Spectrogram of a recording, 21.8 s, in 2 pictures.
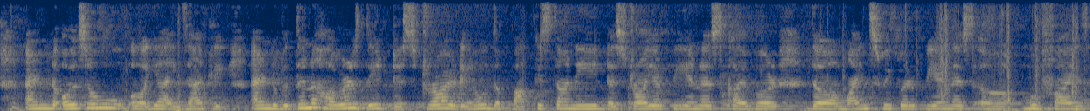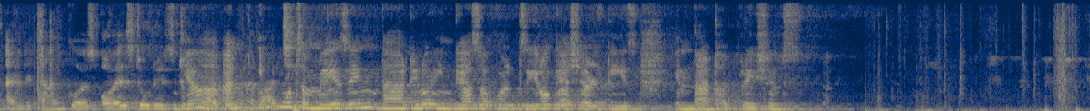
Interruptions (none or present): present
